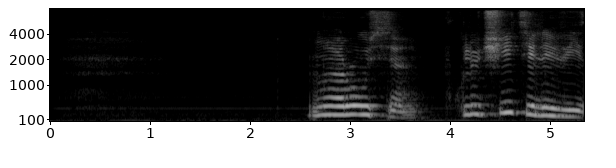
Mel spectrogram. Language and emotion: Russian, angry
